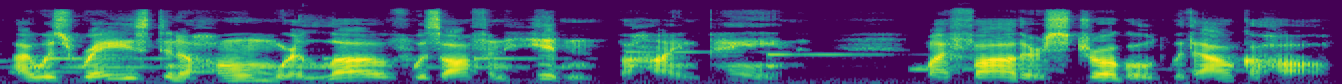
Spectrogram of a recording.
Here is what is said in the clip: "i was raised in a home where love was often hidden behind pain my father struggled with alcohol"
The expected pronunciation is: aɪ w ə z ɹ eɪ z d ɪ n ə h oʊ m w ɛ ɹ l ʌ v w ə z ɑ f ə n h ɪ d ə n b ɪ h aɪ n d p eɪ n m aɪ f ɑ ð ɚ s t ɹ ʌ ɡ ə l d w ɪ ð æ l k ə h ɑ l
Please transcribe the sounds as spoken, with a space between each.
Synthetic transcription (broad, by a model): aɪ w ə z ɹ eɪ z d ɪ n ə h oʊ m w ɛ ɹ l ʌ v w ə z ɑ f ə n h ɪ d n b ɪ h aɪ n p eɪ n m aɪ f ɑ ð ɚ s t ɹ ʌ ɡ l d w ɪ ð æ l k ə h ɑ l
